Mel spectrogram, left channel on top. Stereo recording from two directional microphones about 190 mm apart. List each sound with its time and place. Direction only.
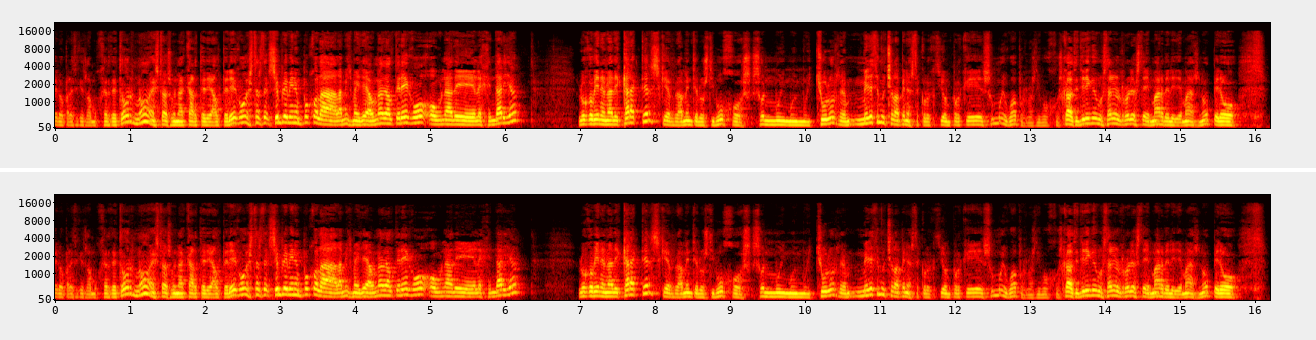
0.0 s speech: 20° left (ahead or behind); by 4.6 s 45° left (ahead or behind)
4.7 s speech: 60° left (ahead or behind)
7.0 s speech: 30° left (ahead or behind)
10.2 s speech: 40° left (ahead or behind)
11.8 s speech: 20° left (ahead or behind)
